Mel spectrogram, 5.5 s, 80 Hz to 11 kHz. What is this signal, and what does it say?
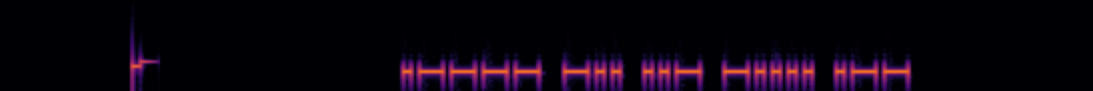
Morse code, heard as a keyed tone, about 29 wpm, 700 Hz. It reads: 1DU6W
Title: Five Challenging Letter-Number Combinations 30wpm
